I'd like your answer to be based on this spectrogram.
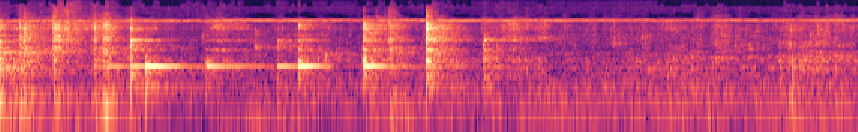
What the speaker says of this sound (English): I'm pouring in the chicken into the stew.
